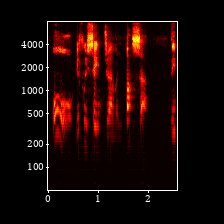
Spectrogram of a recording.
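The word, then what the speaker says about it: Wasser: because water is or if we've seen German Vasa they pronounce the W line V so even if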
